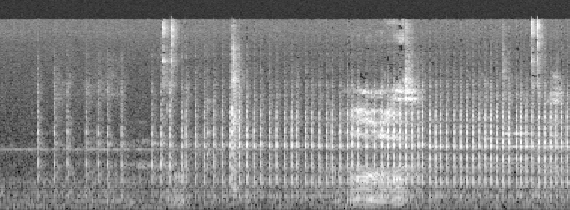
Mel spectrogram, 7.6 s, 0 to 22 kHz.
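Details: HP Envy m7 laptop, out of warranty: sharp regular distorted pops from the speakers whenever any audio plays, even muted, quickening to several a second, stopping when audio stops; driver rollbacks and OS reinstall didn't fix it.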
